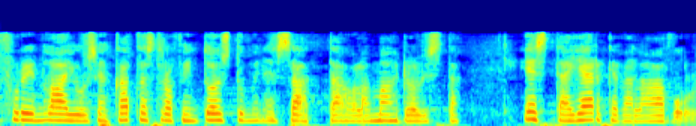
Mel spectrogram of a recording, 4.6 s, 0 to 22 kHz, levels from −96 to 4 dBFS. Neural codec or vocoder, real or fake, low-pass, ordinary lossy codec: vocoder, 22.05 kHz, 80 mel bands, WaveNeXt; fake; 7.2 kHz; none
